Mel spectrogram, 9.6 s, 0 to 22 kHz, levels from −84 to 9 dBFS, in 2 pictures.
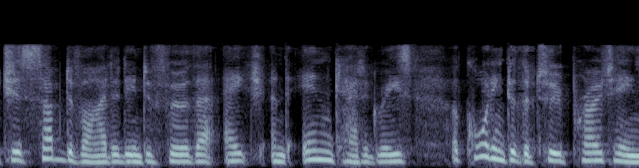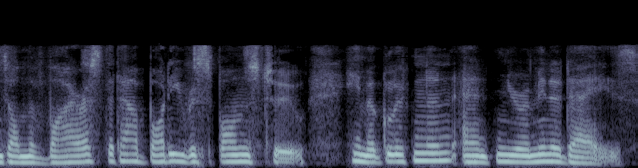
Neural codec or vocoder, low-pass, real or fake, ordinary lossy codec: none; 7.2 kHz; real; AAC, 32 kbps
